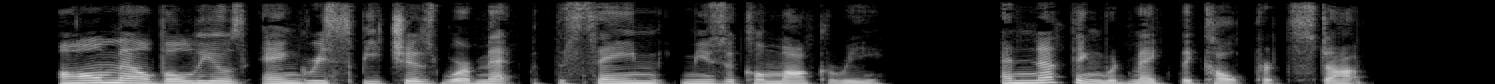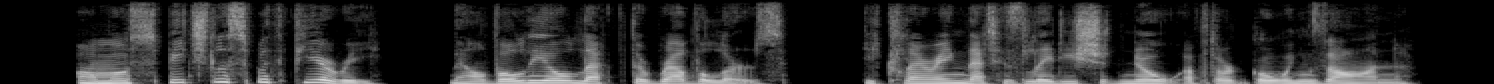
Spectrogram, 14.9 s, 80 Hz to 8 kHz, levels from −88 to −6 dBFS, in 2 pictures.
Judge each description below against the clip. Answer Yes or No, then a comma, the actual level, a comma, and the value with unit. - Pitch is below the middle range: No, medium, 170 Hz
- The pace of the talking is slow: No, average, 145 wpm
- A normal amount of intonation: Yes, average, 3.9 semitones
